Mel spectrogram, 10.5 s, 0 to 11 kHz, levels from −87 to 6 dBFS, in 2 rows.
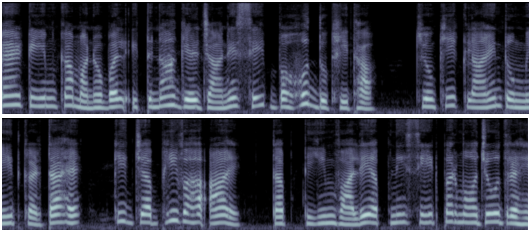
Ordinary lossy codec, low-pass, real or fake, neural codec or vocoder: none; none; fake; vocoder, 22.05 kHz, 80 mel bands, WaveNeXt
